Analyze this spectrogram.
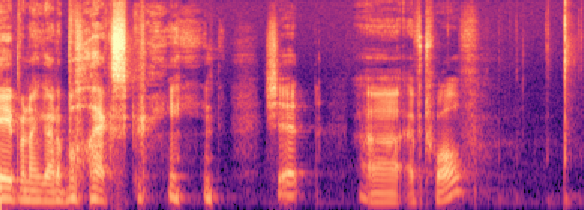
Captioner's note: laughing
